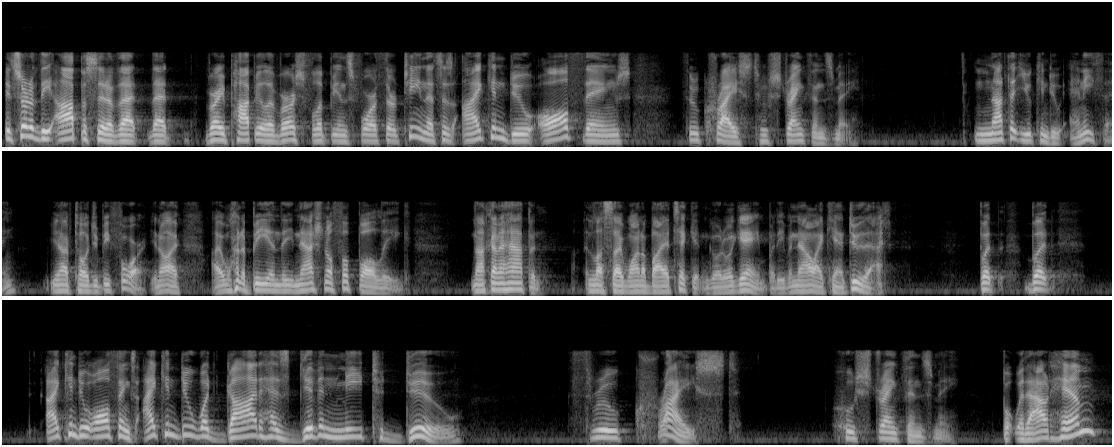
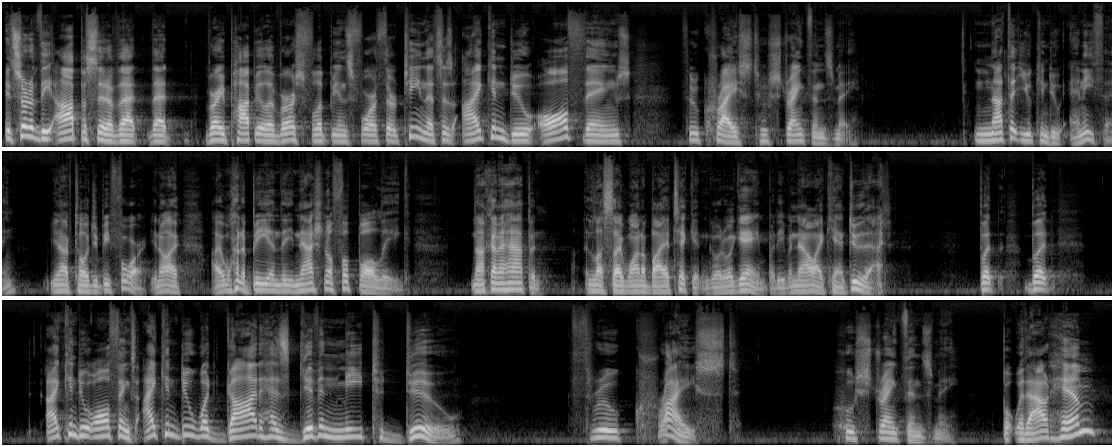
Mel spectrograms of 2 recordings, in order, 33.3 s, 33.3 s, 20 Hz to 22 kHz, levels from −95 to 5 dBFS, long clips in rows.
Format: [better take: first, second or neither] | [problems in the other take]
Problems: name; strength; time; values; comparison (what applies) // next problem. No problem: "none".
second | garbled, watery; slightly; nothing above 6 kHz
